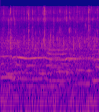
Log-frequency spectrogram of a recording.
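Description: Water trickles from a pipe into a tank.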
